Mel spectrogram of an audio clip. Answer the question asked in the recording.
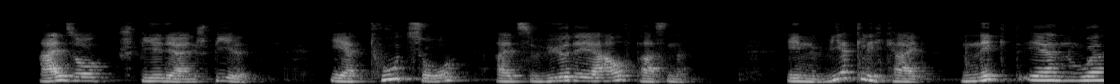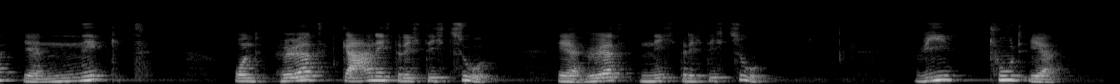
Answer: Er tut so, als würde er aufpassen.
